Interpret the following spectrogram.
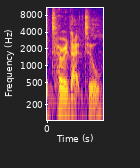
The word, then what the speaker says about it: pterodactyl: Hey Rexy, why can't you hear a pterodactyl go to the toilet? Because the P is silent.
